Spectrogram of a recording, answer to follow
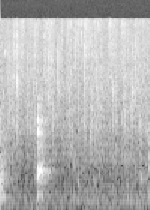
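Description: Frozen potatoes frying in a skillet: a steady, quiet sizzle.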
